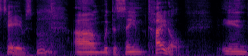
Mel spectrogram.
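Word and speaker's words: Toews: That's how you say it, Taves. It looks like toes, but it's Taves, with the same title.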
